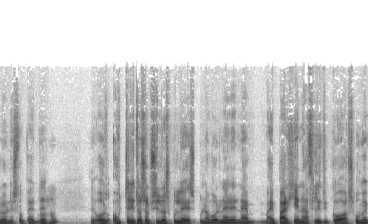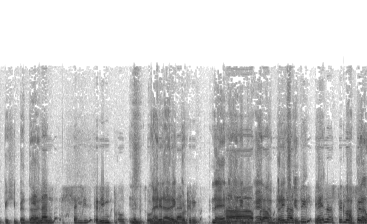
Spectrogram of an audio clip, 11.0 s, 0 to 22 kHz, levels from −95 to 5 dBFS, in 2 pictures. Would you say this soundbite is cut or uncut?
uncut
